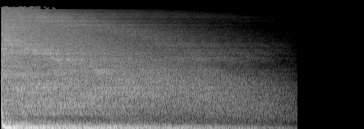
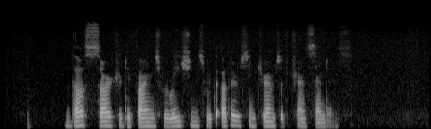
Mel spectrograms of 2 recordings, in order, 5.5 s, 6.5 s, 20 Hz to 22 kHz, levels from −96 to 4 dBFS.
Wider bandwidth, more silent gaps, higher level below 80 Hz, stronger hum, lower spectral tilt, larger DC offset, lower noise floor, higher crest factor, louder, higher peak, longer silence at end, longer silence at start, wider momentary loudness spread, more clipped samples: first, 17.5 kHz vs 10.5 kHz; neither; first, -22 dBFS vs -86 dBFS; neither; second, -3.5 dB/octave vs -6.5 dB/octave; neither; second, -48 dBFS vs -77 dBFS; second, 18 dB vs 24 dB; first, -20 LUFS vs -38 LUFS; first, -2 dBFS vs -16 dBFS; first, 1.6 s vs 1.4 s; second, 0 s vs 1 s; first, 22 LU vs 10 LU; neither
